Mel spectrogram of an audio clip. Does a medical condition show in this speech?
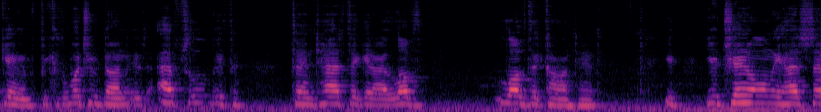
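Yes: cerebral palsy; voice tone sometimes odd.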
